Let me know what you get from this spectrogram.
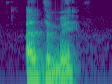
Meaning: third-person singular present indicative of admettre
- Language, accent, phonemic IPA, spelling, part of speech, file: French, Canada, /ad.mɛ/, admet, verb, LL-Q150 (fra)-admet.wav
